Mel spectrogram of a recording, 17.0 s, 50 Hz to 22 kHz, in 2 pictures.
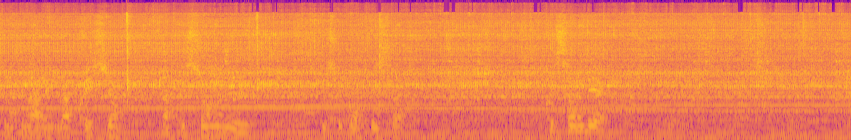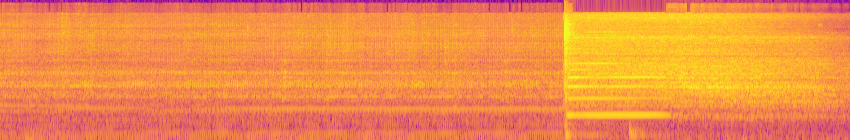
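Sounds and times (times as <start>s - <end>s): vacuum pump humming: 0.0s - 17.0s
loud beep: 14.2s - 17.0s
rush of hissing air: 14.9s - 17.0s.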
